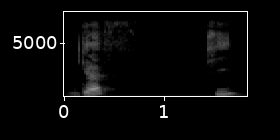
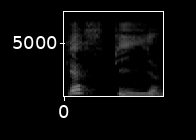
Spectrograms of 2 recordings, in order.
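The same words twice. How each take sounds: First: "Gaspille" very slow, broken into gas, pi, ye; syllable by syllable. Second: Said in the usual way. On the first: Shown as a demonstration. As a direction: dictate "Gaspille" with a pause after each syllable. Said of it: "C'est en fait deux syllabes". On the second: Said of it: "On continue avec des mots".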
